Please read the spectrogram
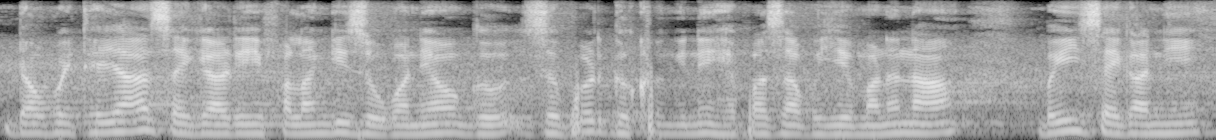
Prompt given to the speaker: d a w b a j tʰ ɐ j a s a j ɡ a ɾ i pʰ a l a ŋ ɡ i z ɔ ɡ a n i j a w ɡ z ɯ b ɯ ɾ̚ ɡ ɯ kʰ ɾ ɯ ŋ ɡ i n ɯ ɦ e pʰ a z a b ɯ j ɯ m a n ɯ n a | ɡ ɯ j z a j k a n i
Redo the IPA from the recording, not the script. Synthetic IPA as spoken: d a w b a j tʰ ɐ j a z a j ɡ a ɾ i pʰ a l a ŋ ɡ i z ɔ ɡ a n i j a w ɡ z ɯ b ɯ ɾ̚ ɡ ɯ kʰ ɾ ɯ ŋ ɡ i n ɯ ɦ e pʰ a z a b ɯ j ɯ m a n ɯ n a | b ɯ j z a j ɡ a n i

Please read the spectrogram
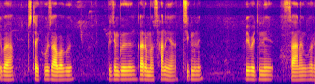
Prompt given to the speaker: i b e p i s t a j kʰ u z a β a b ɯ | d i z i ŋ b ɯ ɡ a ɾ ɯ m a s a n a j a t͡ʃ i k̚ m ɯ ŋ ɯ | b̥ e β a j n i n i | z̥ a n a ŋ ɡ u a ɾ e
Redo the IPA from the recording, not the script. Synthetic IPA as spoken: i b a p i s t a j kʰ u z a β a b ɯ | b i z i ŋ b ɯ ɡ a ɾ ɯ m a s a n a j a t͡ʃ i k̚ m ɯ n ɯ | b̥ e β a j d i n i | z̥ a n a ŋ ɡ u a ɾ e

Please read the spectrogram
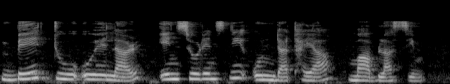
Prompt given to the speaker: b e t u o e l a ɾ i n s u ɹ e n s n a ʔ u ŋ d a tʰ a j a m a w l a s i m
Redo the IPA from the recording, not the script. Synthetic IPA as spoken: b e t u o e l a ɹ i n s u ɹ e n s n i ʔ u n d a tʰ a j a m a b l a s i m

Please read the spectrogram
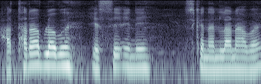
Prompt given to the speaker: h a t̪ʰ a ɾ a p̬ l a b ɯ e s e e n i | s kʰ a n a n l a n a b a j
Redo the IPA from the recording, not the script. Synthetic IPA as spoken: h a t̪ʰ a ɾ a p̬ l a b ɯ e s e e n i | s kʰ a n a n l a n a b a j

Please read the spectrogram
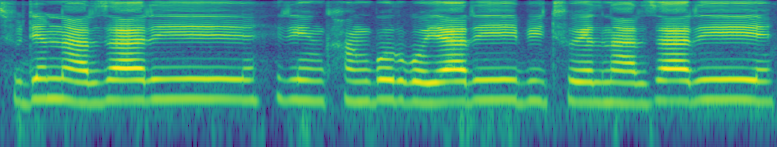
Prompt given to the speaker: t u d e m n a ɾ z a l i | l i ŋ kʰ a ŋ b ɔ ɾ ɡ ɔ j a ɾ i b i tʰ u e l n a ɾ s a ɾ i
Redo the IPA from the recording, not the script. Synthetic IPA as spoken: s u d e m n a ɾ z a ɾ i | ɾ i ŋ kʰ a ŋ b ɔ ɾ ɡ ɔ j a ɾ i b i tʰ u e l n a ɾ z a ɾ i

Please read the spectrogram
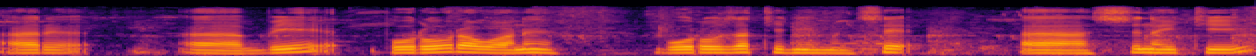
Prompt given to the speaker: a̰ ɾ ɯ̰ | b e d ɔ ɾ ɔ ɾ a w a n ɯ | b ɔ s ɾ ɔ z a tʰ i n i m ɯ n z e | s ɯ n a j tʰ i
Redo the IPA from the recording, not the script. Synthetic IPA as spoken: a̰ ɾ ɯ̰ | b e b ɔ ɾ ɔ ɾ a w a n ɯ | b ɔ ɾ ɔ z a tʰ i n i m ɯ n s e | s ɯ n a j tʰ i

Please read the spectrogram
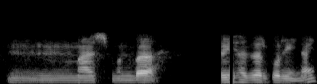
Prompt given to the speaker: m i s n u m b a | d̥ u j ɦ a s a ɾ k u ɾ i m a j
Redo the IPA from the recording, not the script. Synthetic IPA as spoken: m a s m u n b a | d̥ u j ɦ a z a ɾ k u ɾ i n a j

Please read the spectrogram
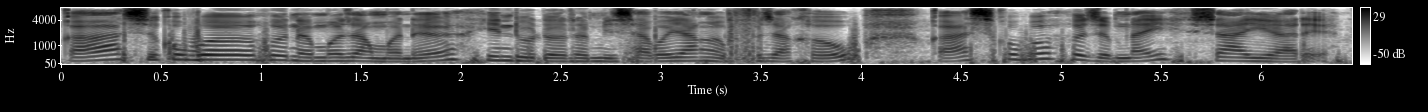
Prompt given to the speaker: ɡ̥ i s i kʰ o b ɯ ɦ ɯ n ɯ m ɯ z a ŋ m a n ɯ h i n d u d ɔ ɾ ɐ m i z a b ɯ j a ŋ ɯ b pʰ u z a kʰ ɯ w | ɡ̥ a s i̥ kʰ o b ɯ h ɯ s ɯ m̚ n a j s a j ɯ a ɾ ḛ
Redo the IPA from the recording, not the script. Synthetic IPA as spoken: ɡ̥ a s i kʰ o b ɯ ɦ ɯ n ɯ m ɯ z a ŋ m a n ɯ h i n d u d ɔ ɾ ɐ m i s a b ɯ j a ŋ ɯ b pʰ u z a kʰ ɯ w | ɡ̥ a s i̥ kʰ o b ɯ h ɯ z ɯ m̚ n a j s a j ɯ a ɾ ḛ

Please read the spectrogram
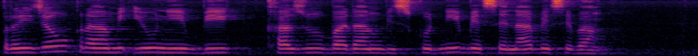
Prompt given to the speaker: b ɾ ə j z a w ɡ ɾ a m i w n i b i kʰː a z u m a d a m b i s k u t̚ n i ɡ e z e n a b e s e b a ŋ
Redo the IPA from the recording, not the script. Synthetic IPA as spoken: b ɾ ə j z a w ɡ ɾ a m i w n i b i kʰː a z u b a d a m b i s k u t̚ n i b e s e n a b e s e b a ŋ

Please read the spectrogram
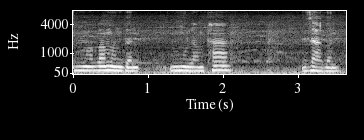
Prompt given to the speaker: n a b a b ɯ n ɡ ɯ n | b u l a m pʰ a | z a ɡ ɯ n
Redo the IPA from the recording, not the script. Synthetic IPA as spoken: m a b a m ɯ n ɡ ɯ n | m u l a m pʰ a | z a ɡ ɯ n

